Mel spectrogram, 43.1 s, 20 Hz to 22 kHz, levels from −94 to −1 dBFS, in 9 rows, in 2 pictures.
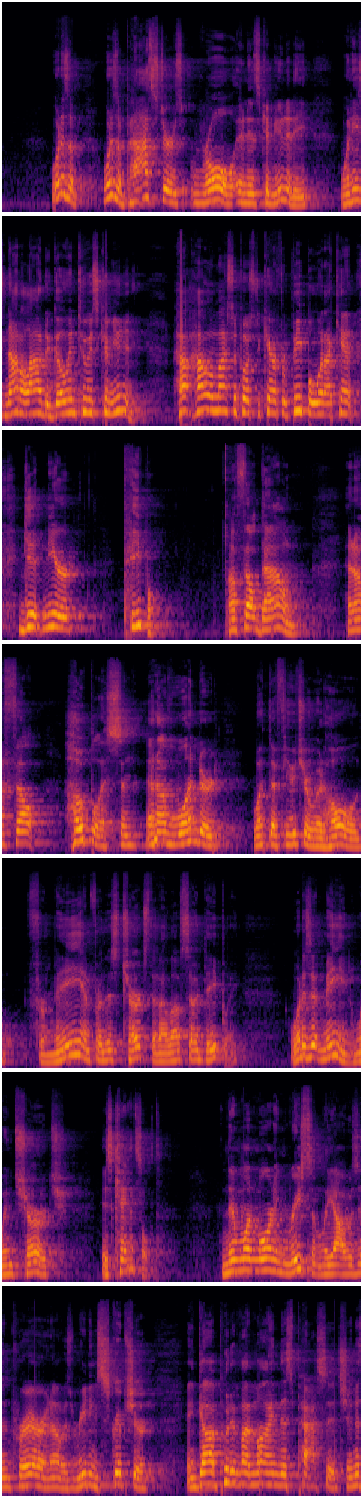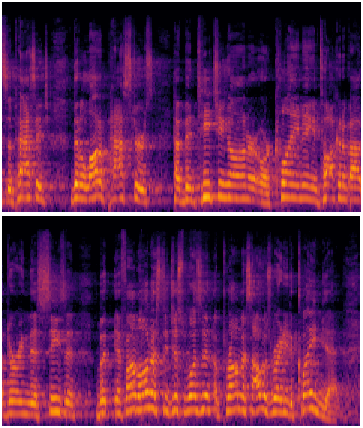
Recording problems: room echo; very slight; dies away in 0.7 s

